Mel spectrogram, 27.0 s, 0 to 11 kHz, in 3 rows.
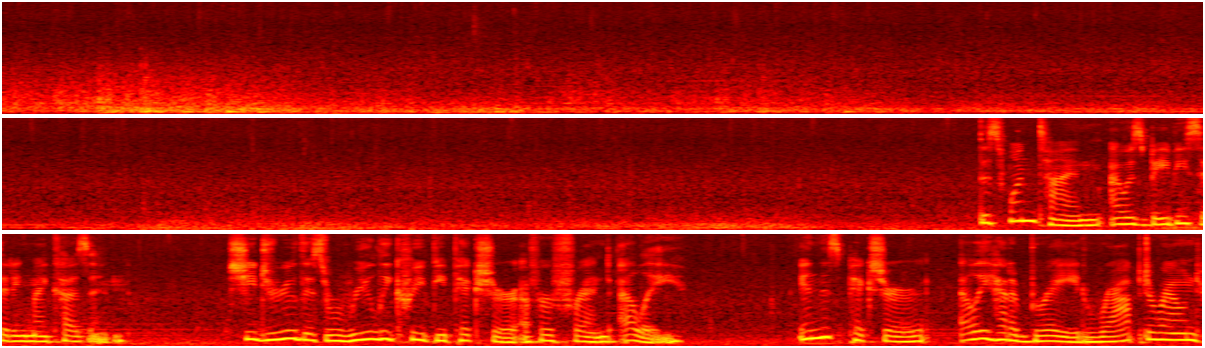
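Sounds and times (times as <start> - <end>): low rumble of thunder: 0.0 - 17.3
steady rain: 0.0 - 27.0.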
